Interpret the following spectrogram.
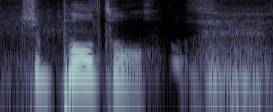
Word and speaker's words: Chipotle: You mean the right way to say it? Chipotle.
